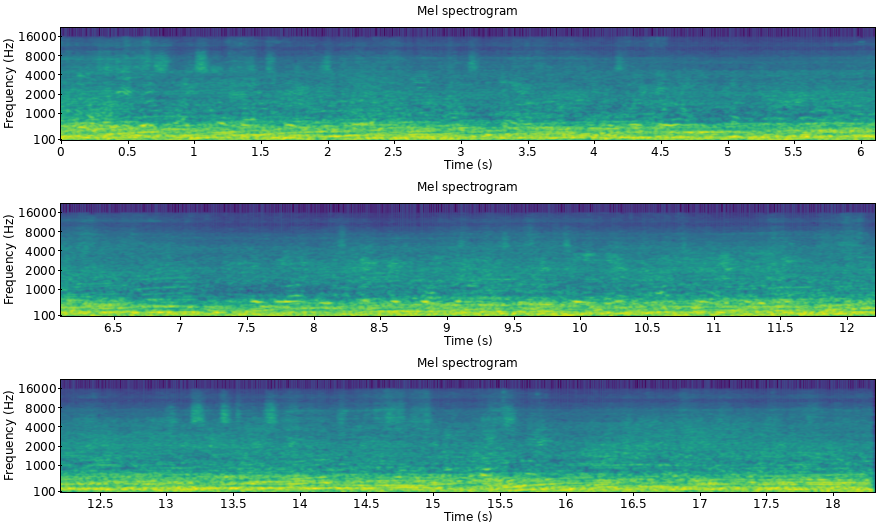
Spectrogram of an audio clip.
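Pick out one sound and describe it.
Racing car engines roar and rev loudly across the track.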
